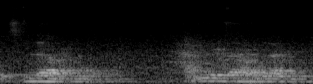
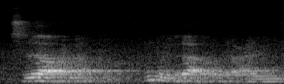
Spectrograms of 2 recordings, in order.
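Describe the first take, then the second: First: It is recited softly, barely audible. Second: It is recited in a loud voice.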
